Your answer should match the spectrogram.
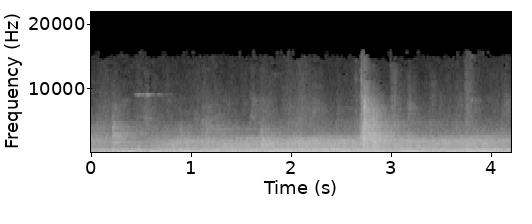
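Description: Indistinct voices talking at low volume in a room, with a short rustle about three seconds in.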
